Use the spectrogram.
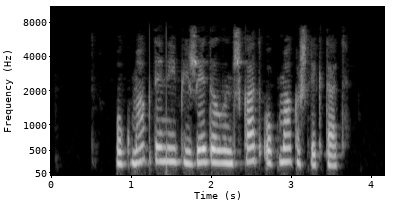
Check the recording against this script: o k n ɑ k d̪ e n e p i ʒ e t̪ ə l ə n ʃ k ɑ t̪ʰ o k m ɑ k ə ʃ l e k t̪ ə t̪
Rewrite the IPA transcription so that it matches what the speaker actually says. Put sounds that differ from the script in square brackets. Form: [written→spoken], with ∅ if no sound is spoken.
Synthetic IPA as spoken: o k [n→m] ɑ k d̪ e n e p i ʒ e [t̪→d̪] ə l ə n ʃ k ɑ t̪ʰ o k m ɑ k ə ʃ l e k t̪ [ə→ɑ] t̪

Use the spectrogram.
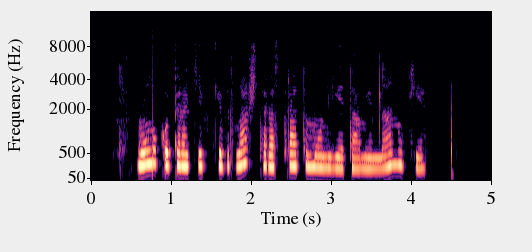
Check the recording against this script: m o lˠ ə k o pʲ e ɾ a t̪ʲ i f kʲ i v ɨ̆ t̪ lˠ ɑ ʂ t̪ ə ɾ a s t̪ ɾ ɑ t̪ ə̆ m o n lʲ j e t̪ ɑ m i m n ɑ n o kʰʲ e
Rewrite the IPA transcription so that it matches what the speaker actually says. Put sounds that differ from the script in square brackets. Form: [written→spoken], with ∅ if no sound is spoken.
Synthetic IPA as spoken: m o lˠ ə k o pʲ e ɾ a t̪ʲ i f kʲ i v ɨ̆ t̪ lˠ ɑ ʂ t̪ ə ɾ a s t̪ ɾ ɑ t̪ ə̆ m o n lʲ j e t̪ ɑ m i m n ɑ n [o→u] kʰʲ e

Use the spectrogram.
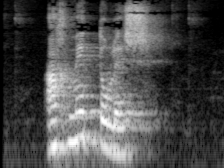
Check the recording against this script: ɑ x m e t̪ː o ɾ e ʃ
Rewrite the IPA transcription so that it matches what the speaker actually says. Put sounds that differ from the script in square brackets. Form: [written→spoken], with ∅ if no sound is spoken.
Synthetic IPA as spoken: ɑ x m e t̪ː o [ɾ→l] e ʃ

